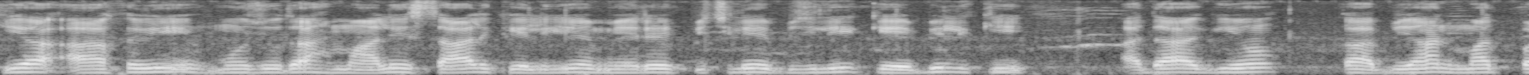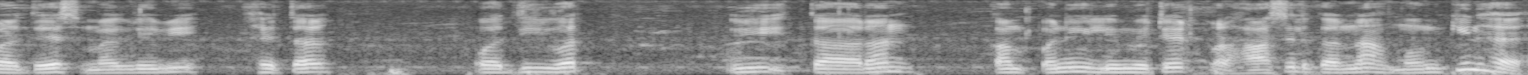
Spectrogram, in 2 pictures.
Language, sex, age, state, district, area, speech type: Urdu, male, 30-45, Bihar, Saharsa, rural, read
